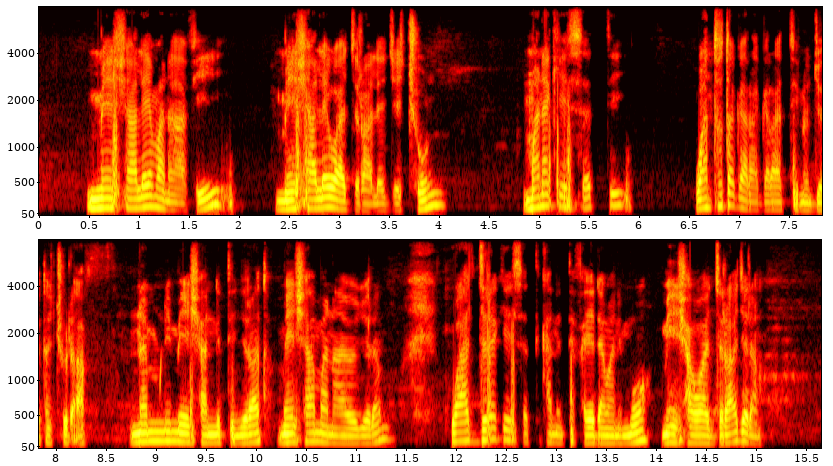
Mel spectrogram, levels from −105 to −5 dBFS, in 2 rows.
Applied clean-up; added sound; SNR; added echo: none; none; none; none.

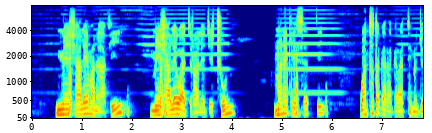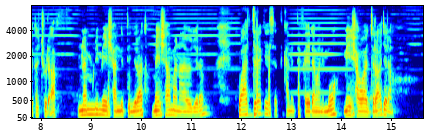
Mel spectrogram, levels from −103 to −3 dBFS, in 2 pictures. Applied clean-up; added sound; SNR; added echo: classical method log-MMSE.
